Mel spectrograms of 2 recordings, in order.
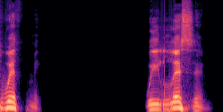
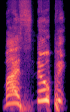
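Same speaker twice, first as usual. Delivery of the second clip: "My Snoopy" lifted higher and drawn up at the end; higher repeat; 9 semitones higher than usual. Retold or imitated.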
